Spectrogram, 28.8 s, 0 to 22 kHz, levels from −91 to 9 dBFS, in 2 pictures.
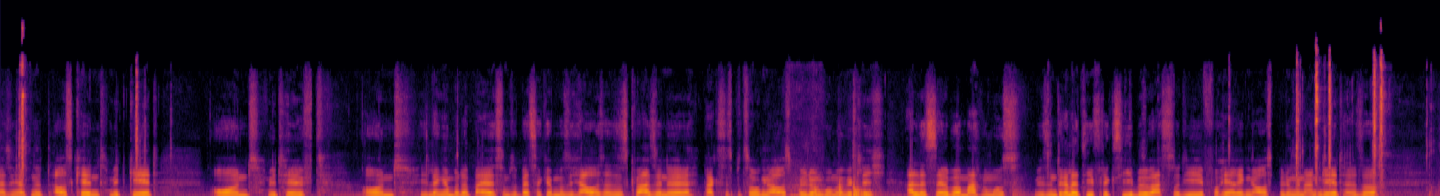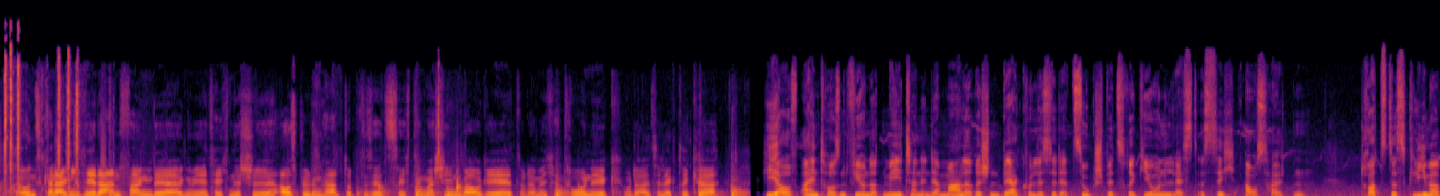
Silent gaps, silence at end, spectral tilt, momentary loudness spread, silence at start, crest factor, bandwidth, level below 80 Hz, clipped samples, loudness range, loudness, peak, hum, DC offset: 21.90-21.96 s; 0 s; -5 dB/octave; 9 LU; 0 s; 18 dB; 16 kHz; -56 dBFS; under 0.1%; 4 LU; -26 LUFS; -8 dBFS; none; under 0.1%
